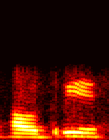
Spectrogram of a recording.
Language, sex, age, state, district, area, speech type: Kannada, female, 18-30, Karnataka, Gadag, urban, conversation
